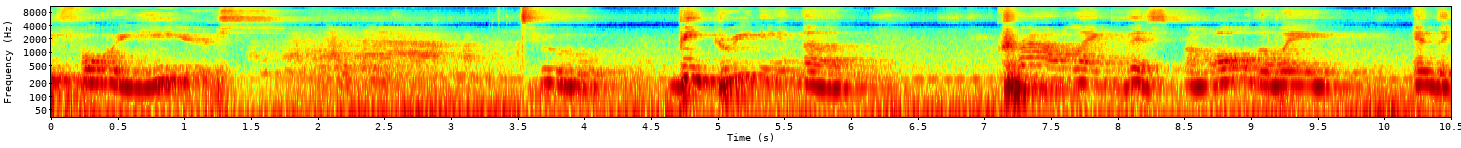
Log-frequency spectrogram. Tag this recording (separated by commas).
Speech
